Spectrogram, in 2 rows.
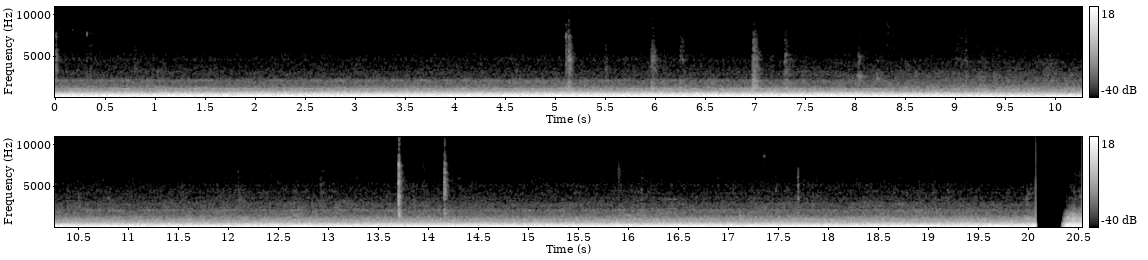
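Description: Airbus A320neo cabin noise in flight: a steady, low engine and airflow roar with a faint steady tone above it. The sound cuts out briefly near the end.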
